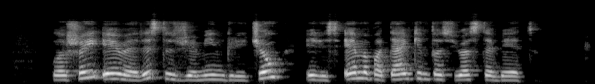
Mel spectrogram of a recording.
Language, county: Lithuanian, Klaipėda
